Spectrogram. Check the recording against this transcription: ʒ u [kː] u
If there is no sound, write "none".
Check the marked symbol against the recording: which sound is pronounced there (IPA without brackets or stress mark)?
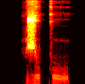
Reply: k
